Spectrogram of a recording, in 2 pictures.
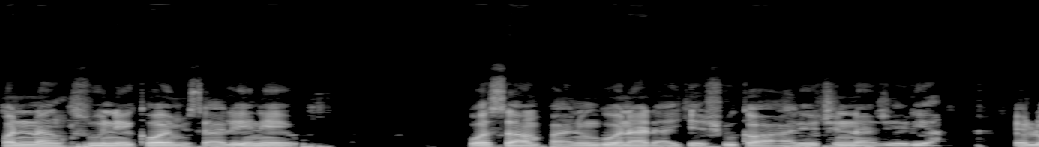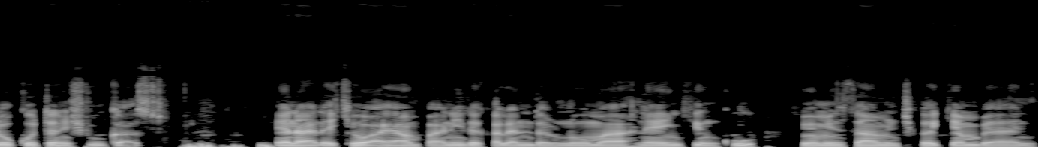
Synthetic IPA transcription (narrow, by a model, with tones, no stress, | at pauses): wɐ˦nːɐ˨nsuː˦neː˨kɐ˦wɐ˨jmɪ˨saː˨leː˦neː˨ | wɐ˦su˦ʔa˨mɸaː˨nɪ˦ŋɡʷoː˦naː˦da˨ʔa˦kʲeː˨ʃuː˦kaː˨waː˨ʔʔa˦ɽeː˦wɐ˦t͡ʃɪ˦nːaː˨d͡ʒeː˦ɾɪ˦jaː˨ | d̥a̰˨loː˦kʷo˦tɐ˨nʃuː˦ka̰ː˨su̥˦jɐ˦naː˨da˨kʲa˦wʔa˨ji˦ʔa˨mɸa̰ː˨niː˦da˨kɐ˨lɐ˦ndɐ˨rnoː˦maː˦na˦jɐ˦ŋkʲɪ˨ŋkʷu˦d̥oː˨mɪ˦nsaː˦mʊ˨nt͡ʃɪ̥˨kɐ˦kʲːɛ˦mbɐ˨jaː˦niː˨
